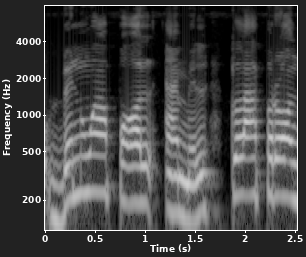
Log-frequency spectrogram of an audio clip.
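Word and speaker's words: Benoît Paul Émile Clapeyron: इसका जो pronunciation, perfect pronunciation इनके नाम का, इनको बेनोआ पॉल एमिल क्लापेरॉन।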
